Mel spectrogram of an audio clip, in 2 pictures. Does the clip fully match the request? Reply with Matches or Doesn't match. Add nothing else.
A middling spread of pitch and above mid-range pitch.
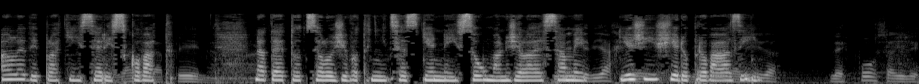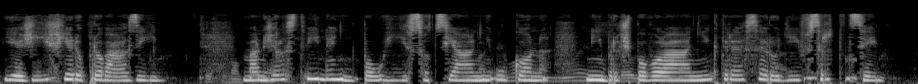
Doesn't match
